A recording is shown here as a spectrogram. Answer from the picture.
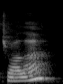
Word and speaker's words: Jwala: My name is Jwalamukhi, also known as Jwala, rhymes with Wala with a J.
